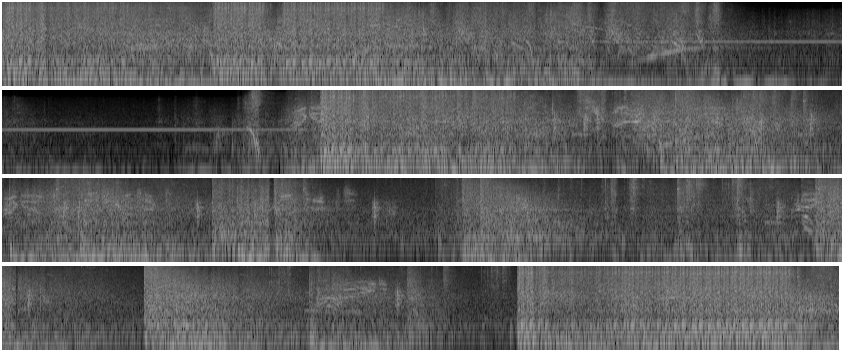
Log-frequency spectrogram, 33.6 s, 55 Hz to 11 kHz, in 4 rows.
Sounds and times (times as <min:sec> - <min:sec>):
Machine gun: 0:00.0 - 0:07.0, 0:11.6 - 0:16.5, 0:30.3 - 0:33.5.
